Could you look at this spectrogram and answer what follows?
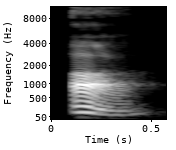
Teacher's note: আ হচ্ছে হামজা জবর আ হলকের শুরু থেকে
